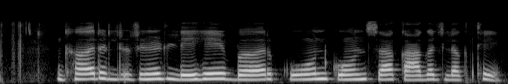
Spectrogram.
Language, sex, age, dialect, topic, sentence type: Chhattisgarhi, female, 25-30, Northern/Bhandar, banking, question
